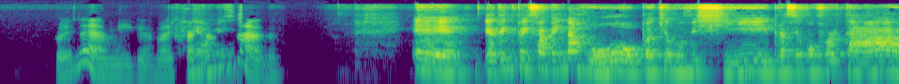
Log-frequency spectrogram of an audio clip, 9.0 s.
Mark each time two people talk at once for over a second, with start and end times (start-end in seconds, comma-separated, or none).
none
